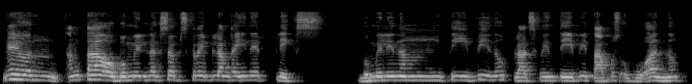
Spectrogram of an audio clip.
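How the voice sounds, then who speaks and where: A man's voice: sits high, steady tone. A man giving a casual sales presentation, mixing English terms into his talk and tacking questions onto his sentences. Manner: peppers talk with tag questions, mixes English terms into Tagalog; loose, halting delivery with restarts and fillers. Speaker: business opportunity presenter.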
